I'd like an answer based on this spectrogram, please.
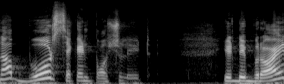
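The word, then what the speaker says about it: de Broglie: board second position IT देबराव ने spelling ये लिखी है लेकिन पढ़ने डिब्बा है तो डिब्रॉय ने ये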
